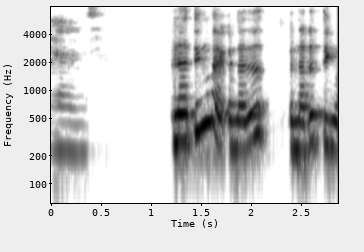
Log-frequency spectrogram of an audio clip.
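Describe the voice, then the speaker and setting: Fairly quick delivery from a woman's somewhat breathy voice. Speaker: student radio host. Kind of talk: casual chat.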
